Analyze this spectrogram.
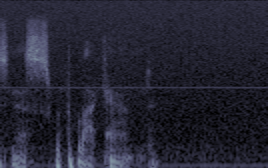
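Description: A man speaks briefly through a headset microphone over an online call.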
